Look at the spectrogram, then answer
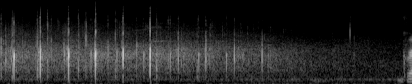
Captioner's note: applause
